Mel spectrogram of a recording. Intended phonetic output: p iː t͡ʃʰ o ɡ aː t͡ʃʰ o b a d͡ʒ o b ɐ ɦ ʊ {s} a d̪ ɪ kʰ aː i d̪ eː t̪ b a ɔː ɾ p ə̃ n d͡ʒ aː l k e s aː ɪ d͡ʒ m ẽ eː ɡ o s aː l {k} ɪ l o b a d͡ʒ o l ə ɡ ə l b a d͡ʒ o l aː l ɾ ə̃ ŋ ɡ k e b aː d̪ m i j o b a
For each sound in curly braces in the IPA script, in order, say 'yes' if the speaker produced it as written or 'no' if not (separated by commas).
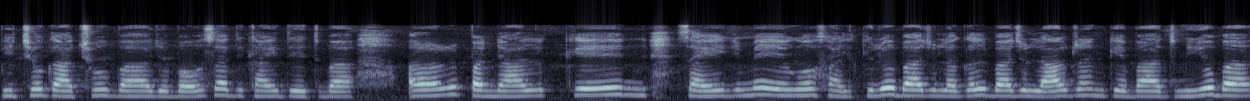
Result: yes, yes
